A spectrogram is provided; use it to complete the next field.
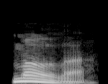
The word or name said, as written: mola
